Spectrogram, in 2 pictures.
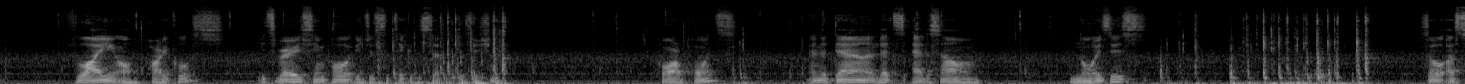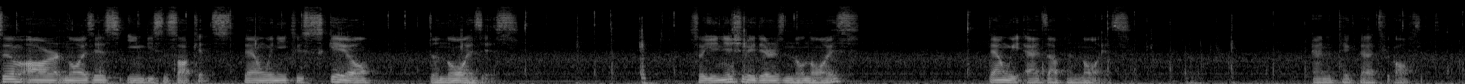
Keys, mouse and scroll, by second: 6.2 ctrl+a, 16.0 click, 16.3 d, 16.5-21.4 drag, 21.4-24.5 right drag, 24.5-29.2 drag.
